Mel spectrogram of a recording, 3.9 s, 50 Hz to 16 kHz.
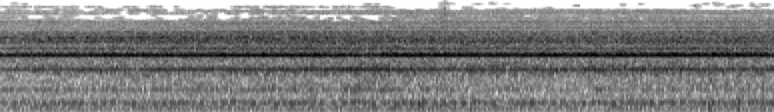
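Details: CNC1310 desktop router, modified with encoders on its stepper motors to stop step-out, cutting steel on a Fusion360 toolpath: steady high spindle whine over an even cutting hiss, no stalls or clunks; normal smooth cutting.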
